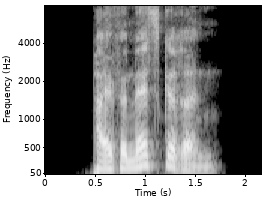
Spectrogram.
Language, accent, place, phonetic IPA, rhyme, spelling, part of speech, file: German, Germany, Berlin, [paɪ̯θəˈnɛskəʁən], -ɛskəʁən, pythoneskeren, adjective, De-pythoneskeren.ogg
- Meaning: inflection of pythonesk: 1. strong genitive masculine/neuter singular comparative degree 2. weak/mixed genitive/dative all-gender singular comparative degree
